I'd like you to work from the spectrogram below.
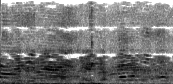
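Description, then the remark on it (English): A baseball crowd in a fan competition keeps up a steady wash of cheering and chatter, a dense murmur of many voices with a few brief swells and no single voice standing out. “Hopefully on the mics you can pick up what the crowds are going”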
